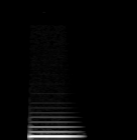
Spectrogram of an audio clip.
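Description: A single steady electronic beep, held at one mid pitch for just under a second, with silence around it: the cue tone that marks the start of a recorded listening-test extract.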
